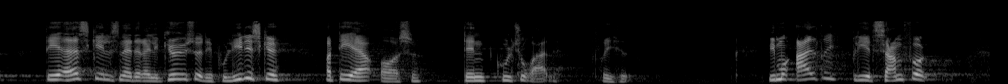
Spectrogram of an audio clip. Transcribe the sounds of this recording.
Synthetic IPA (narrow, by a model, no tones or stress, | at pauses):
d̥e̝æɐæðˠsɡ̥e̝l̰̩sn̩æde̝ʁɛliɡ̥jø̰ːsəd̥e̝pʰo̝lid̥isɡ̥ə | ɒ̽d̥e̝æɐɒ̽sə | d̥enkʰult͡sʰuʁalə | fʁihe̝ð̰ˠ | ʋimɒ̽ʔɑ̈ld̥ʁib̥liːe̝d̥sɑ̈mfɔ̽n̰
